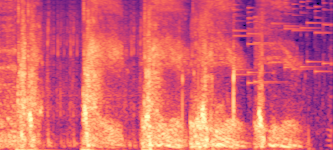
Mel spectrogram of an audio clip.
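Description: Crowd of Minecraft zombie-farm mobs struck repeatedly with a sword: a dense, noisy clamor of groans and sharp hit thwacks recurring every second or so, loud and continuous.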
